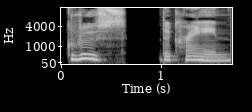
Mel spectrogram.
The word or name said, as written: Grus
